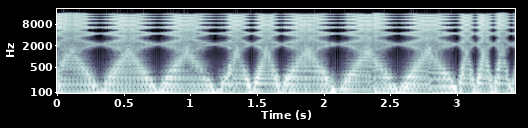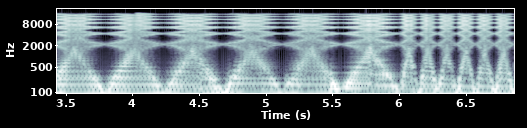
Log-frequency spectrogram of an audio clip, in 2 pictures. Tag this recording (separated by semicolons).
gritty; drum; dark; bass; dubstep; drumstep; bitcrush; filth; grimey; dnb; dirty; wobble; dub; dubby; drumnbass; loop; grime; filthy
